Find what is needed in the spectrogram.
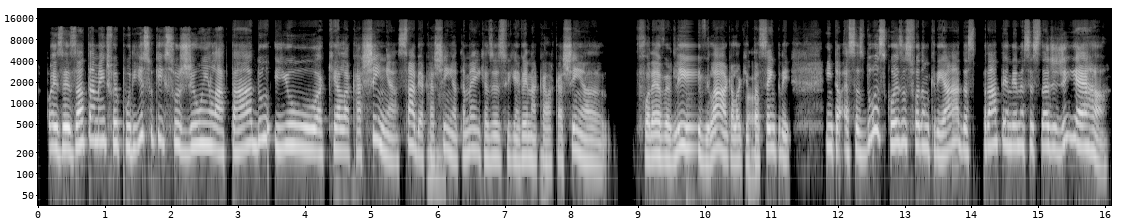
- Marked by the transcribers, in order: none
- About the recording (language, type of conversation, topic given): Portuguese, advice, Como posso me organizar melhor para cozinhar refeições saudáveis tendo pouco tempo?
